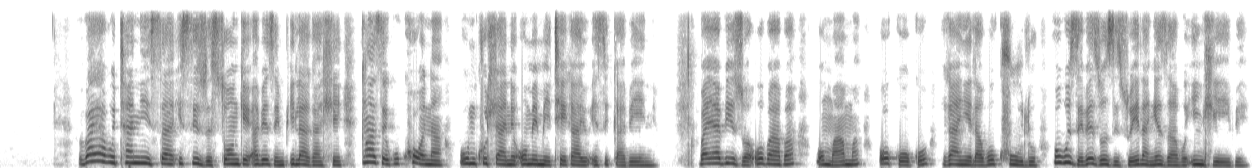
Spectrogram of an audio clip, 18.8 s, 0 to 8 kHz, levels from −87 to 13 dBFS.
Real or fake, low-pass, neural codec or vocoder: real; 7.2 kHz; none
